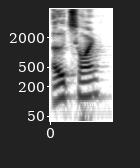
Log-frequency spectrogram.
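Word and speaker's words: Oudtshoorn: You pronounce pronouns Ootshorn like oats and the porridge horn like horn. I have no idea what you're saying. Oatshorn. Is that what you're saying? It's pronounced Oatshorn?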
